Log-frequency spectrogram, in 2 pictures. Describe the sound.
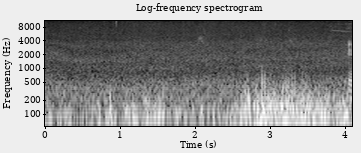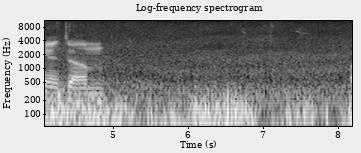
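Wind at the beach rumbles and buffets steadily, swelling louder through the middle before easing slightly, with a brief spoken word and a short high tonal call breaking through partway.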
